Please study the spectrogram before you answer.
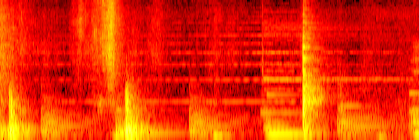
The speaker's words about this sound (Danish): Og så har vi noget grønkål her, som bare lige bliver groft hakket.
